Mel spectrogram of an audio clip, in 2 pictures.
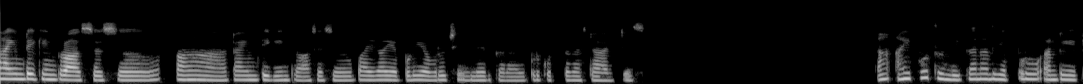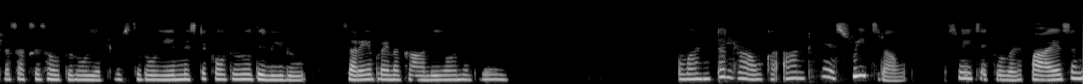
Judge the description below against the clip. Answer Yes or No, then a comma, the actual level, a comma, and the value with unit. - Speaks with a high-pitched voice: Yes, high, 220 Hz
